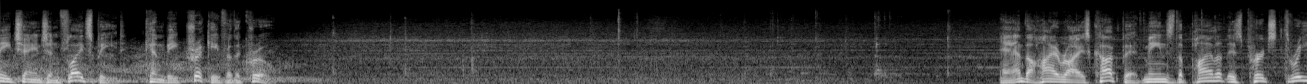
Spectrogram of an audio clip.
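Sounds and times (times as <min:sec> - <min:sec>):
aircraft cabin drone: 0:00.0 - 0:13.0
thin high whines: 0:00.7 - 0:13.0.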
